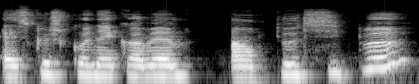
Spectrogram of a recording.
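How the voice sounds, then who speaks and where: A woman business coach with a nasal voice chats casually on a live stream about confidence and speaking up. Her mid-range voice is animated, a bit bright, and a little fast.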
